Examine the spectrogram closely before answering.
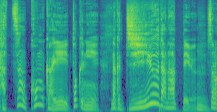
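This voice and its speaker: On a very clean recording with a silent background, a man speaks fairly slowly in a fairly high voice with very wide pitch swings. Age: 40s. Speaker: actor and stage MC. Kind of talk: casual chat; scripted pep talk.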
